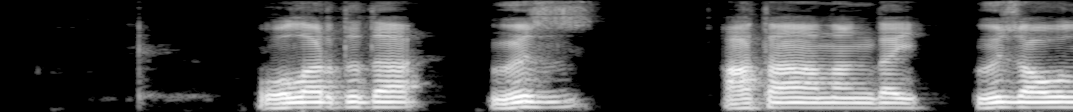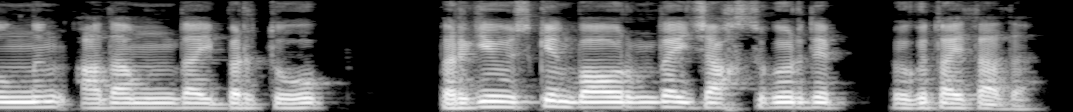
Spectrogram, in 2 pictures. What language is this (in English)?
Kazakh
